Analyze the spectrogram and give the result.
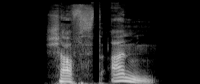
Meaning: second-person singular present of anschaffen
- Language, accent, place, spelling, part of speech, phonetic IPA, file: German, Germany, Berlin, schaffst an, verb, [ˌʃafst ˈan], De-schaffst an.ogg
